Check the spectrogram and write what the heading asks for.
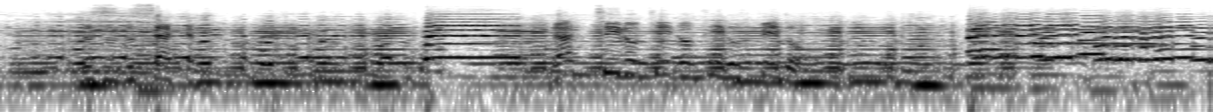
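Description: Piano accordion playing a lively klezmer tune, a running melody over a steady bass pulse.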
